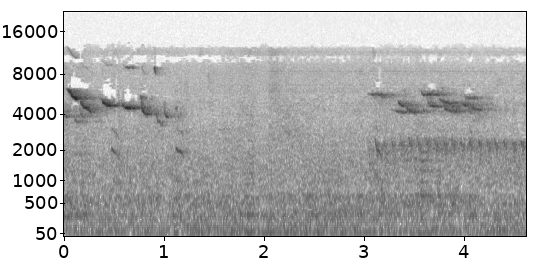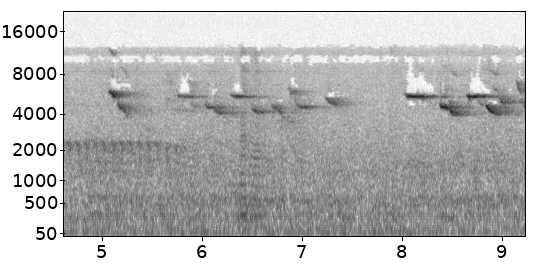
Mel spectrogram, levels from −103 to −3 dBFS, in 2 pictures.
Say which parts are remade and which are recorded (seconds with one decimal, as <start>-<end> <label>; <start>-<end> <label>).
0.0-2.0 recorded; 2.0-6.8 remade; 6.8-8.2 recorded; 8.2-8.7 remade; 8.7-9.2 recorded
